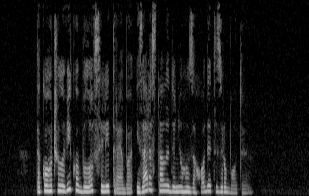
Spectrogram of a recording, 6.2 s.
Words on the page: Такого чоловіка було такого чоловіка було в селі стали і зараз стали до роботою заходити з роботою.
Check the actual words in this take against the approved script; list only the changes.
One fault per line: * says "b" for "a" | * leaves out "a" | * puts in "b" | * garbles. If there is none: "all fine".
* leaves out "такого чоловіка було"
* says "треба" for "стали"
* says "нього" for "роботою"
